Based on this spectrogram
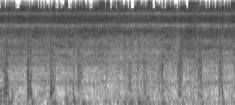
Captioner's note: sprayer hissing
